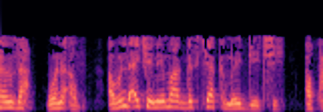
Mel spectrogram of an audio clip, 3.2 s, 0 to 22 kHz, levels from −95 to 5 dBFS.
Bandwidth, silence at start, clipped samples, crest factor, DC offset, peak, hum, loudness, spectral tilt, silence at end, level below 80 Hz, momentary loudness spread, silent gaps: 6 kHz; 0 s; under 0.1%; 16 dB; under 0.1%; -6 dBFS; none; -22 LUFS; -4 dB/octave; 0 s; -68 dBFS; 10 LU; none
